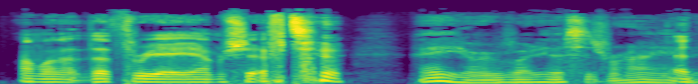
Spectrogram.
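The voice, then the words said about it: Late-night radio DJ voice. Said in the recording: “It's my late night radio voice.”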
